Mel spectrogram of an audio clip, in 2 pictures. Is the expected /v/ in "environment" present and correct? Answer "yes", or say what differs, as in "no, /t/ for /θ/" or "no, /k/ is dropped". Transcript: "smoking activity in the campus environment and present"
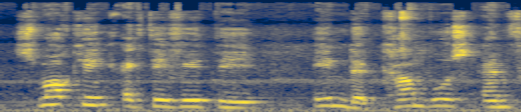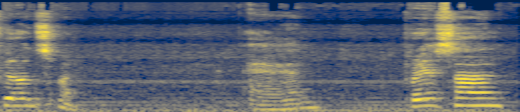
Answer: no, /f/ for /v/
